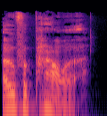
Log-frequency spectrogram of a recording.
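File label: "overpower", British English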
